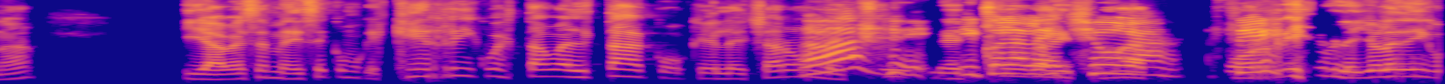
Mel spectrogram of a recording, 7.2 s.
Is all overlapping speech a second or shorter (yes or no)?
no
